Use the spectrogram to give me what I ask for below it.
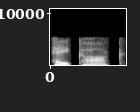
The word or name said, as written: haycock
